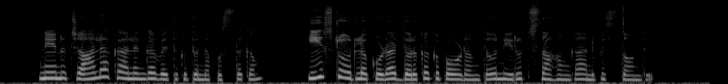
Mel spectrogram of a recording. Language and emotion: Telugu, sad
